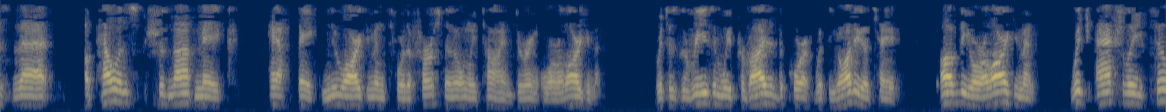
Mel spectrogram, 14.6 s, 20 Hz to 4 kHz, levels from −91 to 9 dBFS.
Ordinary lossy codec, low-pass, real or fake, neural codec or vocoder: MP3, 16 kbps; 3.6 kHz; real; none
